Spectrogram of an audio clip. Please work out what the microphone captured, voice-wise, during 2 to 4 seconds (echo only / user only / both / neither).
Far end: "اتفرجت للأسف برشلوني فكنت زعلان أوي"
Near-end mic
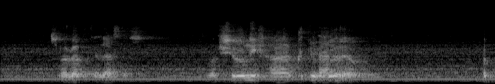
echo only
